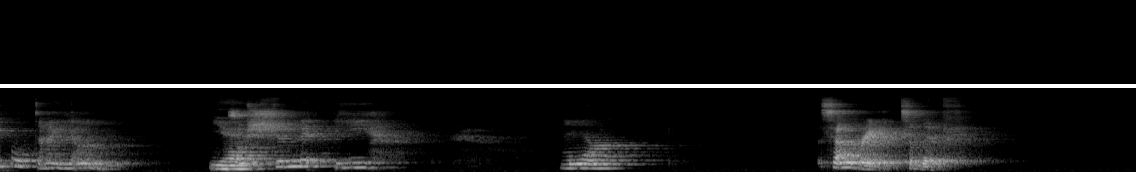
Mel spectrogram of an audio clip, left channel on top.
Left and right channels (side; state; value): left; silent; digital silence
